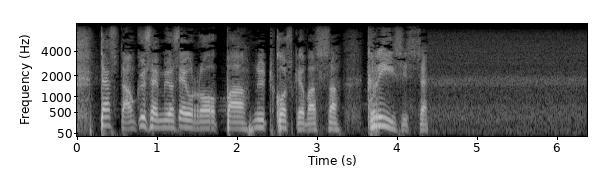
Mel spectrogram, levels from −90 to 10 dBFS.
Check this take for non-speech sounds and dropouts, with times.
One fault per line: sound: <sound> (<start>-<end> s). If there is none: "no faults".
no faults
